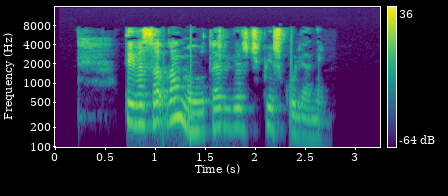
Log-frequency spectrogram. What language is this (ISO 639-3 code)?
chm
